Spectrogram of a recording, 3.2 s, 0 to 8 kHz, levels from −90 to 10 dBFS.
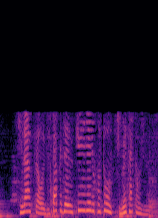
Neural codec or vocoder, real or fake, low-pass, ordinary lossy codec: codec, 44.1 kHz, 2.6 kbps, SNAC; fake; 7.2 kHz; AAC, 16 kbps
